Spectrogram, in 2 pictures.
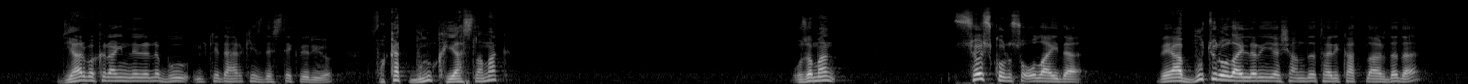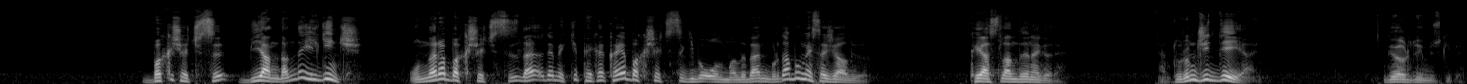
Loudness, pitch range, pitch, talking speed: -28 LUFS, 130-185 Hz, 150 Hz, 105 wpm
